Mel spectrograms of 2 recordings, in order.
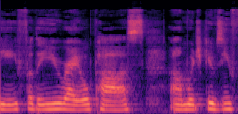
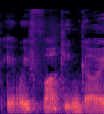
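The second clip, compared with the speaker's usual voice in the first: low, unvoiced mutter under the breath; muttered dread; 11 dB quieter than usual. Muttering to herself as a man approaches. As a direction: mutter it to yourself, bracing. Bracing for a stranger.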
